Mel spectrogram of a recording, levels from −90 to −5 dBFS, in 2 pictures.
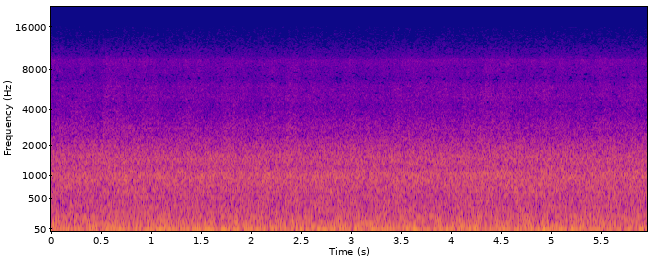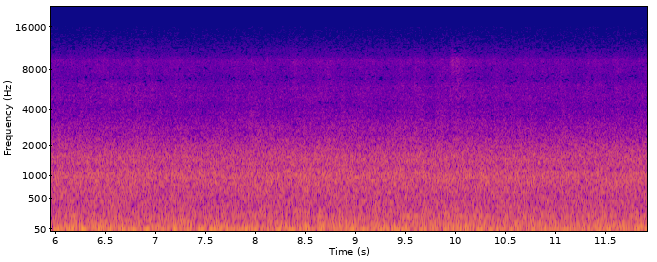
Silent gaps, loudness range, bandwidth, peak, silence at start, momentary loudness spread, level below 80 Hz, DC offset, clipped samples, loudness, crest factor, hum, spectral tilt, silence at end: none; 0 LU; 14 kHz; -18 dBFS; 0 s; 1 LU; -36 dBFS; under 0.1%; under 0.1%; -34 LUFS; 14 dB; none; -5.5 dB/octave; 0 s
